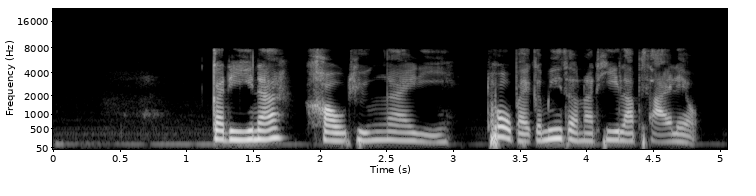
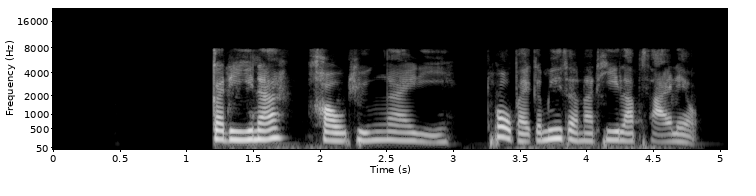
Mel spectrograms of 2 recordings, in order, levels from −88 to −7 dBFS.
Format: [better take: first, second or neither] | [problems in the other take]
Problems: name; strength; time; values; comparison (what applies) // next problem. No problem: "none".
first | noise reduction (neural mask model DeepFilterNet 3)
